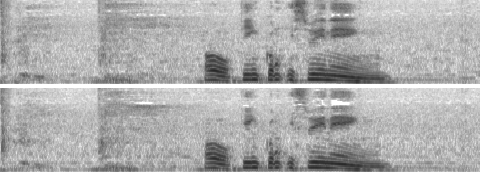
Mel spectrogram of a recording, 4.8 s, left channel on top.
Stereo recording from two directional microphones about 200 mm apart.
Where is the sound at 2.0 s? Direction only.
10° left (ahead or behind).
